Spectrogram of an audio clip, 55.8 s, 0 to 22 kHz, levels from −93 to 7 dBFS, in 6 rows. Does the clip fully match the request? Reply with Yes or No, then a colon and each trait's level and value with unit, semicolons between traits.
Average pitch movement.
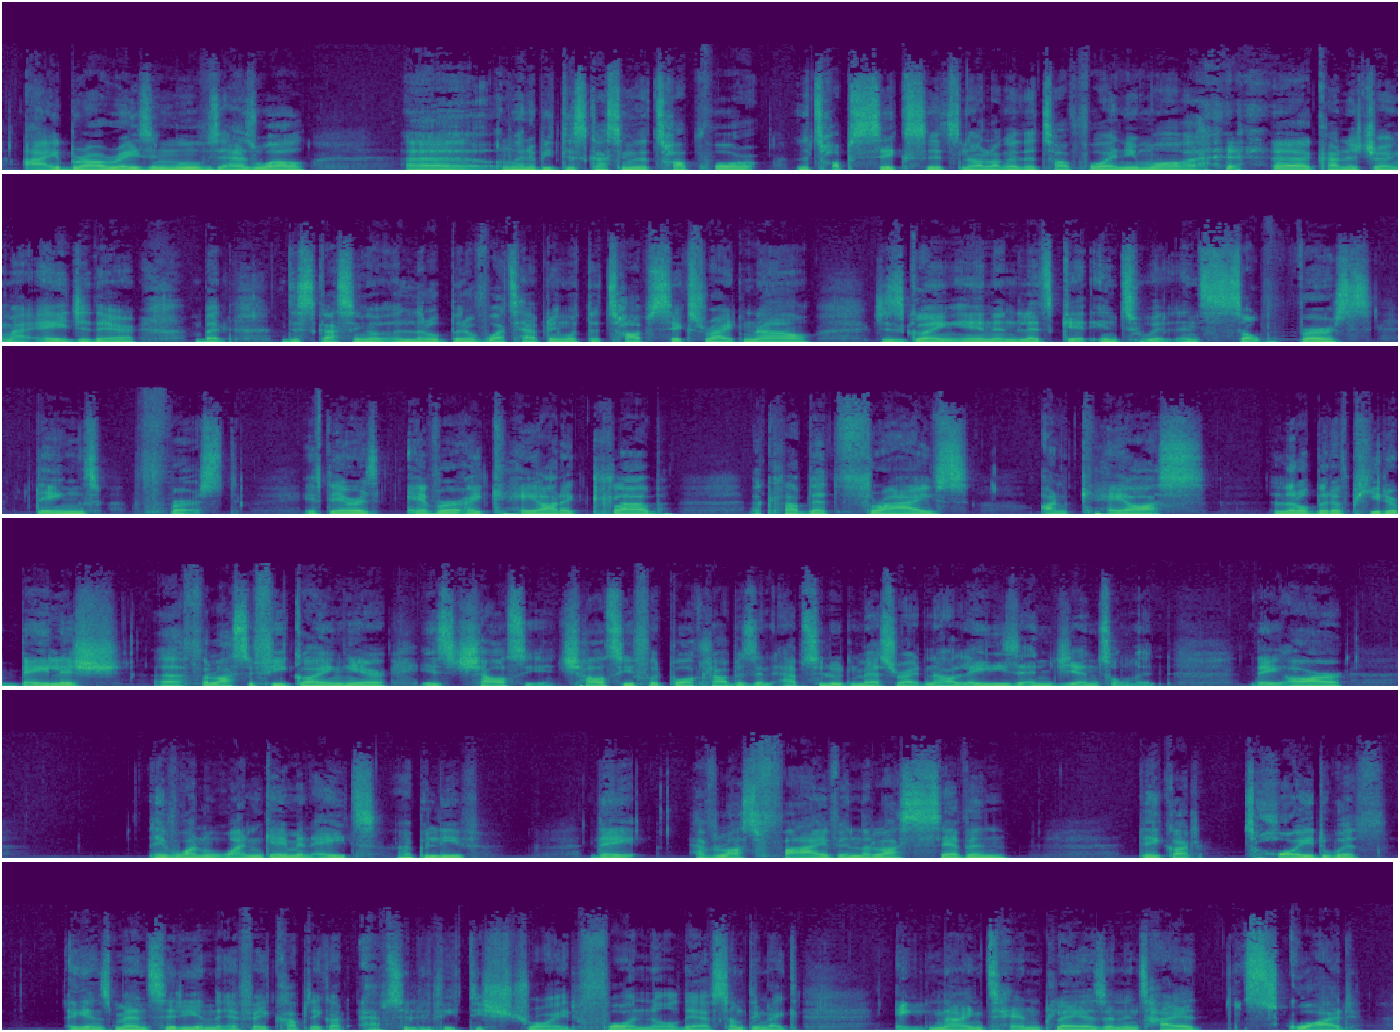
Yes: average, 3.8 semitones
